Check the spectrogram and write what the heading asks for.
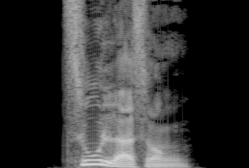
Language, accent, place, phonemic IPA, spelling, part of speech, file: German, Germany, Berlin, /ˈtsuː.la.sʊŋ/, Zulassung, noun, De-Zulassung.ogg
- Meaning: 1. admission 2. approval, authorization, permission 3. registration, certification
